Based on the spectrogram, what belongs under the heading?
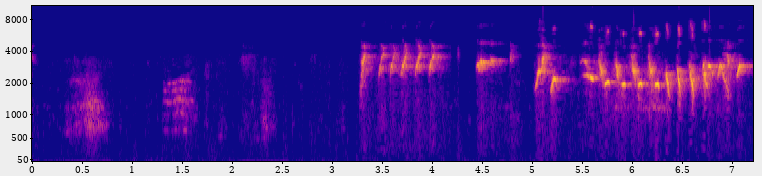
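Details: Greater green leafbird (cucak ijo) singing to tutor songbirds: a few faint low chirps, then loud high trilled phrases and a long fast series of repeated buzzy whistles.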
